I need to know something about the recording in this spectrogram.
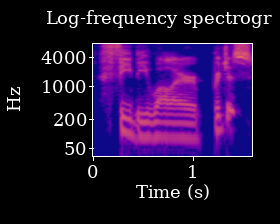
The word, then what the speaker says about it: Phoebe Waller-Bridge: So I approve of this hilarity that Miss Phoebe Waller-Bridges, right?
